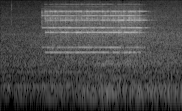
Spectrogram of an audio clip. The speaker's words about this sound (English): My phone shouldn't be ringing. It should be ringing through the computer.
